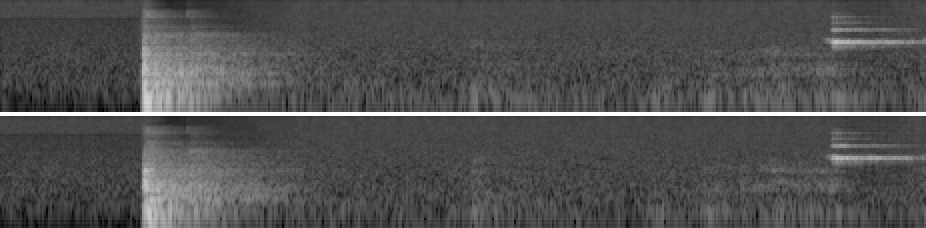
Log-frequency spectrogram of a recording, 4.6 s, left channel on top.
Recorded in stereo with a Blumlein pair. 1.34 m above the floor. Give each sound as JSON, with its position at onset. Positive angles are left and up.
{"t": 0.7, "sound": "a drawer", "azimuth_deg": 65, "distance_m": 1.3}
